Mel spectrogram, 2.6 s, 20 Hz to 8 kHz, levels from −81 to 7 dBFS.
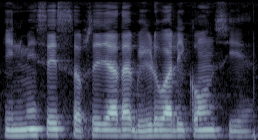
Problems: constant background noise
